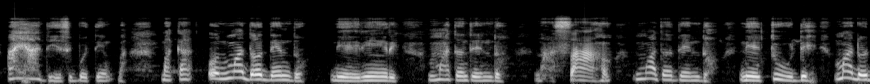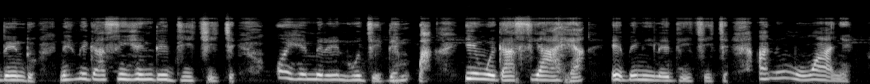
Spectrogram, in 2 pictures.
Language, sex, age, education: Igbo, female, 30-45, tertiary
